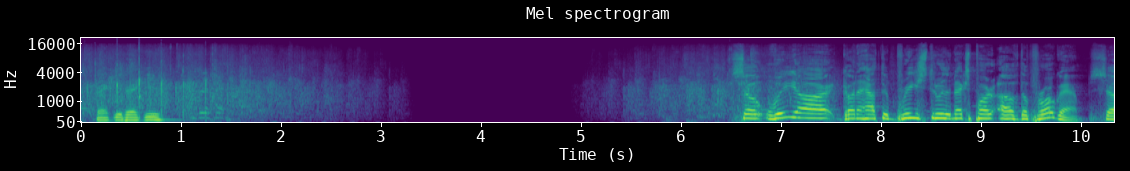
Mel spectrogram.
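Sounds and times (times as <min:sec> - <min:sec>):
audience applause: 0:00.0 - 0:03.3, 0:05.0 - 0:08.8
speech: 0:00.2 - 0:01.0, 0:06.6 - 0:10.3.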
